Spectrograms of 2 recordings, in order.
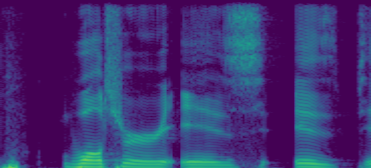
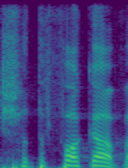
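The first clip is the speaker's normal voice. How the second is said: raised-pitch dismissal; exasperated retort; 8 semitones higher, 5 dB louder than usual. Acted. Podcaster telling off an imagined celebrity guest, exasperated. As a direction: cut the show-off down, higher.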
